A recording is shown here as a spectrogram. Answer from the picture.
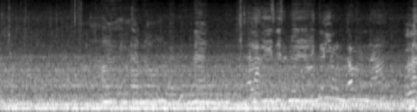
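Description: Steady low rumble of a car's engine and tyres heard from inside the moving car as it drives through a road tunnel, with faint voices over it.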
